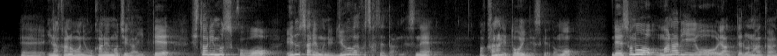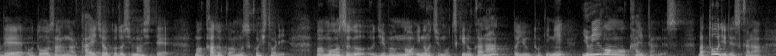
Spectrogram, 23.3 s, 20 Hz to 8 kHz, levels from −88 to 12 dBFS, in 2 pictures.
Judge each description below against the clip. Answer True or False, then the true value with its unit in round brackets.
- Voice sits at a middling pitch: True (175 Hz)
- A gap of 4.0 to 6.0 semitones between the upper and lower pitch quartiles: False (6.5 semitones)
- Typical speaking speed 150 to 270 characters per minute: False (305 characters per minute)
